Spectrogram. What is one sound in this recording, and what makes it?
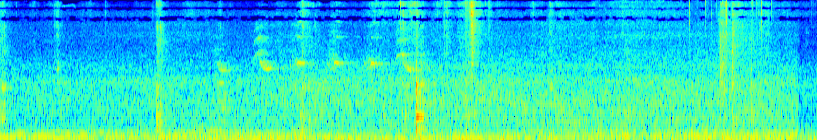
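Wooden logs knock together as they are stacked.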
